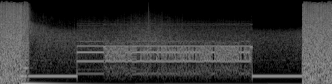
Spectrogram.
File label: Cape 437MHz325 1k2 AFSK beacon, satellite; Cape-3; On October 31st 2022 at 12:30 UTC Daniel DL7NDR received on 437.325 MHz the 1200bd AFSK be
